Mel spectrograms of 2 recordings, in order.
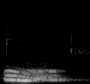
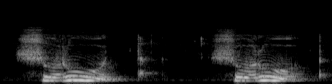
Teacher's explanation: The second waw is preceded by a dhamma and carries a sukun, so this one is a long vowel, so it goes oo.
